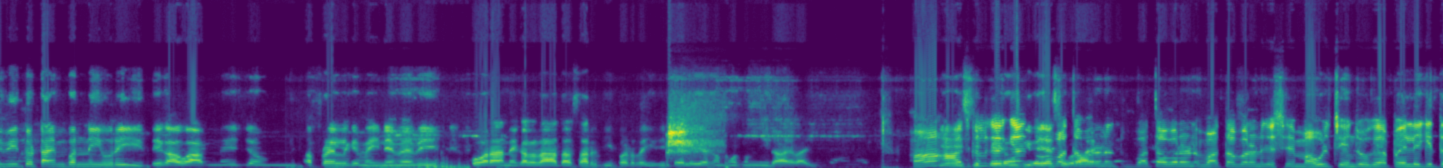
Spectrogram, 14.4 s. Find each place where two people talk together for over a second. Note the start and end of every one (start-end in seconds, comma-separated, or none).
9.4-11.2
